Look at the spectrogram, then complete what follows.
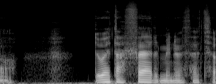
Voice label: "fferm" Welsh

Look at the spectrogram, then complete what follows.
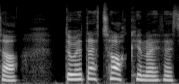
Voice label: "toc", Welsh

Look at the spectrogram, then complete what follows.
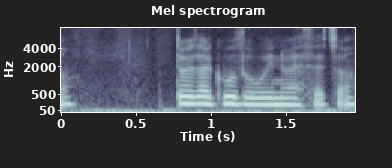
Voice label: "gwddf", Welsh

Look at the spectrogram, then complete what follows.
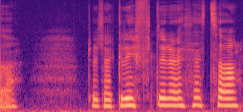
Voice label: "grifft", Welsh

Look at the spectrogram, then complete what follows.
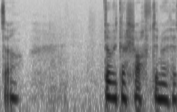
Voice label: "llofft", Welsh

